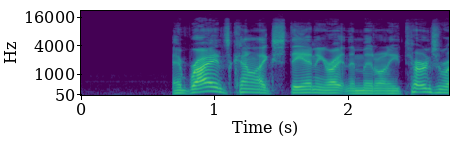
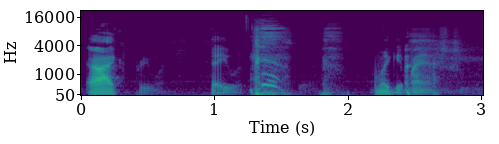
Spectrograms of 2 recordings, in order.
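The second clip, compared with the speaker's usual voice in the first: resigned mutter; 3 semitones lower, 12 dB quieter, much faster than usual. Retold or imitated.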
